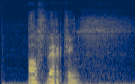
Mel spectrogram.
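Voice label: "afwerking", Dutch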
